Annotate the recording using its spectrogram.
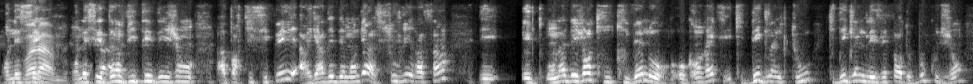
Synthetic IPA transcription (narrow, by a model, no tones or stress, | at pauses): ɔ̃nesɛjaɔ̃nesɛjd̪ɛ̃vit̪̬ed̪eʒɑ̃apaʁt̪isipeaʁəɡaʁd̪ed̪emɑ̃ɡaːsuvʁiʁasa | eː | ɔ̃nad̪eʒɑ̃kʲʰikʲivjɛnooɡʁɑ̃ʁɛksekʲid̪eɡlɛ̃ŋt̪ukʲid̪eɡlɛ̃ŋɡlezefɔʁd̪əbokud̪əʒɑ̃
